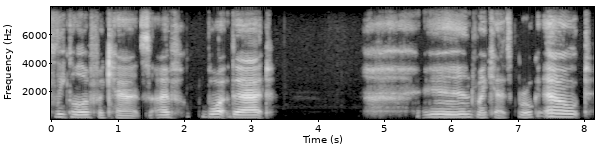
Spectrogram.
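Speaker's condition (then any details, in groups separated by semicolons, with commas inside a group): Cerebral palsy; uses a cane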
